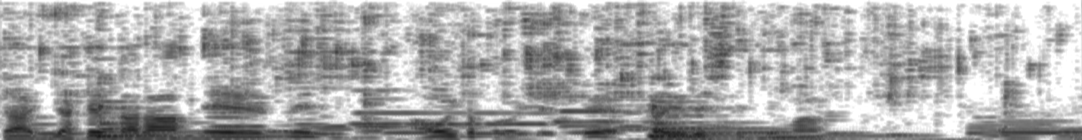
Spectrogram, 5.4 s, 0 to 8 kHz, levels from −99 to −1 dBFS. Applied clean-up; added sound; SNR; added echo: classical method Wiener filter.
